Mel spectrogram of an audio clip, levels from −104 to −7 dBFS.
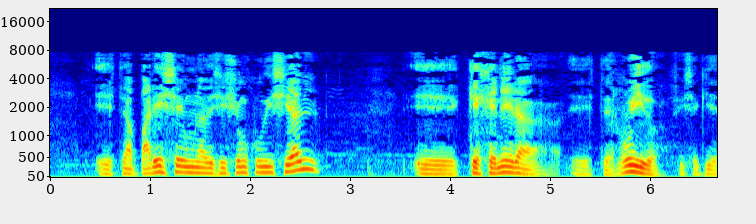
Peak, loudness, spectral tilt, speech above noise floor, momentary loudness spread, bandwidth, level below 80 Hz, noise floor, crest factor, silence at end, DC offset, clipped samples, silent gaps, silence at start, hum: -12 dBFS; -30 LUFS; -7.5 dB/octave; 33 dB; 17 LU; 8 kHz; -64 dBFS; -63 dBFS; 18 dB; 0 s; 0.1%; under 0.1%; none; 0.45 s; none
